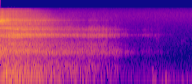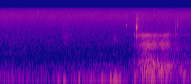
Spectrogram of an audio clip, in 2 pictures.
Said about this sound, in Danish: Og lige træk vejret ind, hele vejen ind igennem kroppen, og give lidt slip på en udånding. Og du kan se en lille pustelyd, når du trækker vejret ud.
